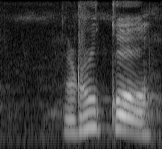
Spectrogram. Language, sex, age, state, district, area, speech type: Hindi, female, 60+, Bihar, Madhepura, urban, read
